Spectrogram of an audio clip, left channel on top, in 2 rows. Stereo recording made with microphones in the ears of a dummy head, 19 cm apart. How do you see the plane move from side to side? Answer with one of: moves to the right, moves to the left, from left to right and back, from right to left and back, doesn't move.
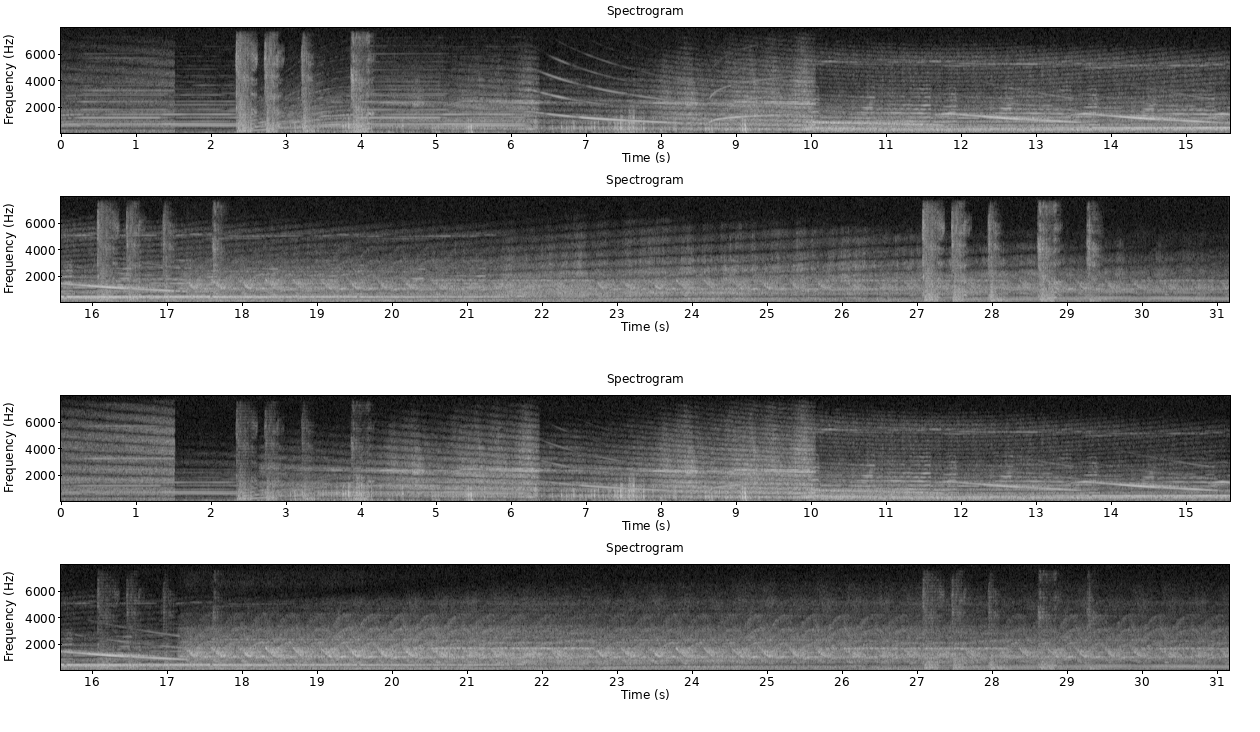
moves to the left.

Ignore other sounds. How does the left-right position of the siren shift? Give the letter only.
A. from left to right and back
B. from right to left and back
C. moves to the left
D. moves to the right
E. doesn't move
D.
